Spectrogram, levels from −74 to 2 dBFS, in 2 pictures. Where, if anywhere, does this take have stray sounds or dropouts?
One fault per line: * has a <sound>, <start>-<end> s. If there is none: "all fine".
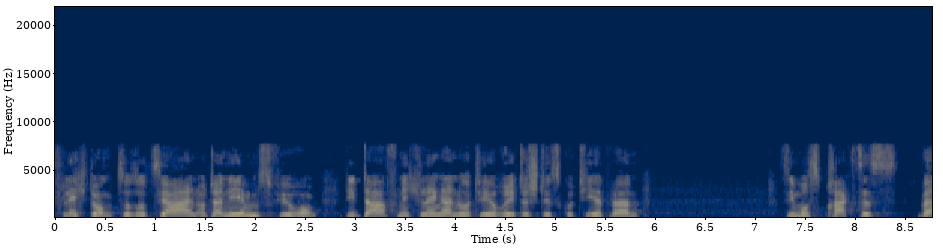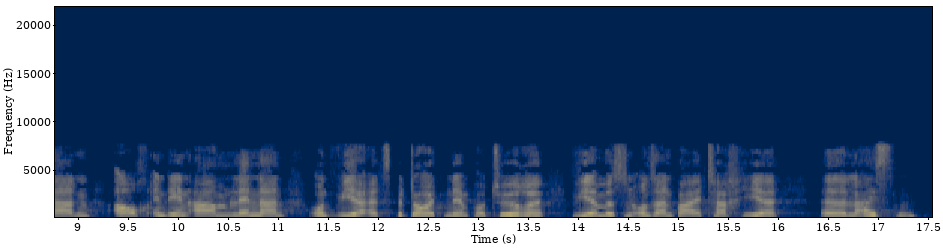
all fine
